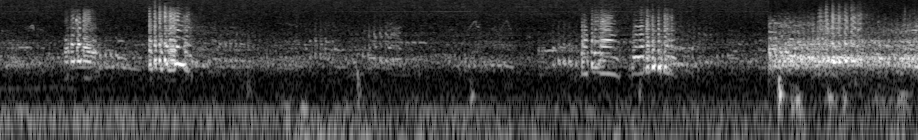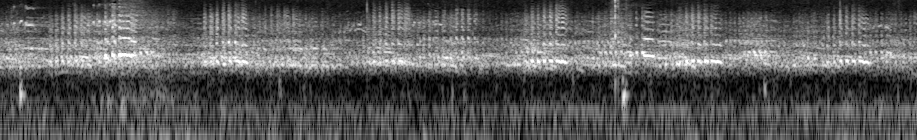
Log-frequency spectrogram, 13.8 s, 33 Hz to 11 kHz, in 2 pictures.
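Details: Sandhill cranes at the Hiwassee Wildlife Refuge in Birchwood, Tennessee, on January 16, 2013: a few scattered rolling, trumpeting calls, then from about six seconds a dense, continuous chorus of many overlapping bugling calls.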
